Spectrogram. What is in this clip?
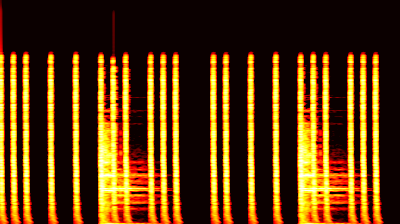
fx loop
